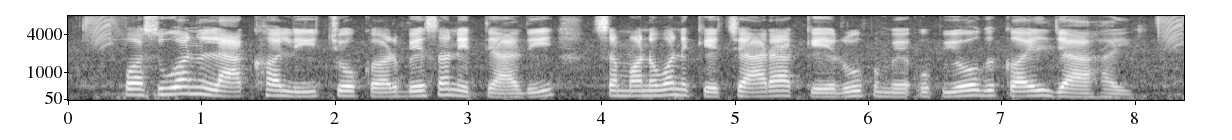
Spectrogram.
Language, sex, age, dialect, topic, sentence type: Magahi, male, 41-45, Western, agriculture, statement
